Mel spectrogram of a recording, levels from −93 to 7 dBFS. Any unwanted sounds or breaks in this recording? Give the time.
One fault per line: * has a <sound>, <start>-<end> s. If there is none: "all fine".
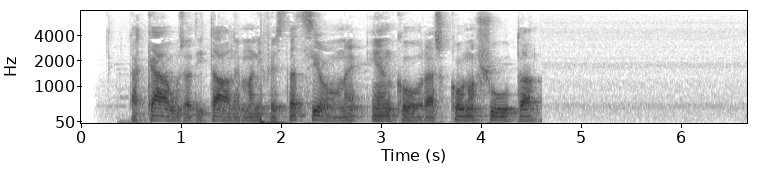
all fine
